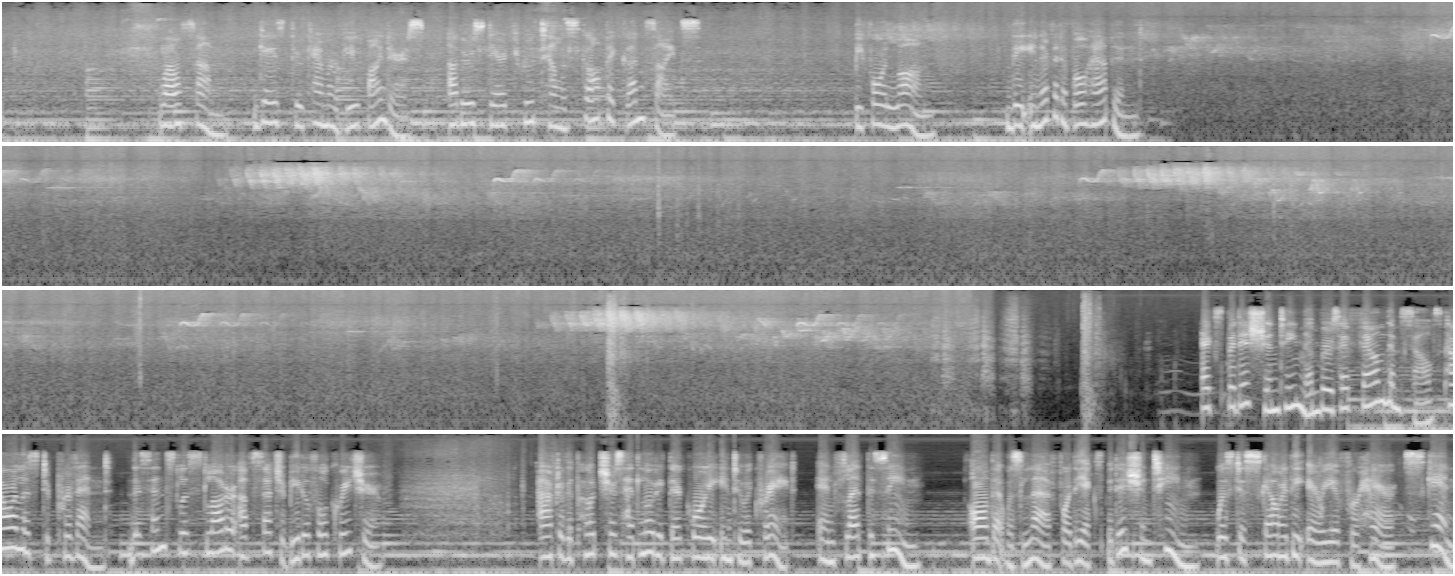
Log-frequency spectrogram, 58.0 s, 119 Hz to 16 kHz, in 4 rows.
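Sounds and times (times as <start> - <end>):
sudden high hissing burst: 0.0 - 11.8, 47.5 - 48.8
steady background hiss: 0.0 - 38.3
sharp crack: 35.0 - 35.8, 39.8 - 40.4.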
